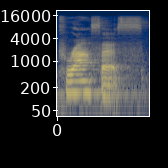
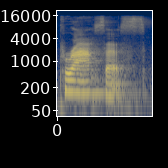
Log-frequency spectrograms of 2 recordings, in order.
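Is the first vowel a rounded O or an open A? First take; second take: open A; open A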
